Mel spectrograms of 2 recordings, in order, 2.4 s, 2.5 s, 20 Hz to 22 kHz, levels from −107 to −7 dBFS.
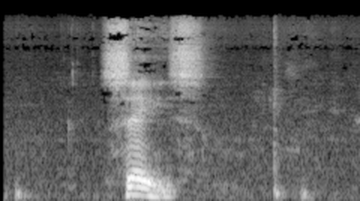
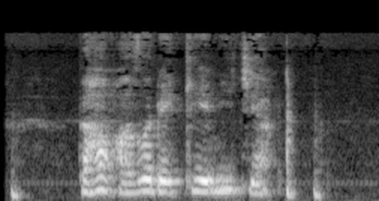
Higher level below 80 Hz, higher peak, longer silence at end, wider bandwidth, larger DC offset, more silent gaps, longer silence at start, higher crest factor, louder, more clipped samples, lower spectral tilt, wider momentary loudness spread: about the same, -58 dBFS vs -62 dBFS; first, 0 dBFS vs -6 dBFS; about the same, 0.35 s vs 0.4 s; first, 16 kHz vs 11.5 kHz; neither; neither; about the same, 0.1 s vs 0.05 s; about the same, 18 dB vs 16 dB; first, -14 LUFS vs -21 LUFS; neither; second, -3 dB/octave vs -6 dB/octave; second, 7 LU vs 20 LU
